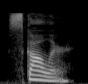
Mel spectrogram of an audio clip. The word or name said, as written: scholar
